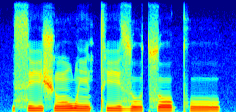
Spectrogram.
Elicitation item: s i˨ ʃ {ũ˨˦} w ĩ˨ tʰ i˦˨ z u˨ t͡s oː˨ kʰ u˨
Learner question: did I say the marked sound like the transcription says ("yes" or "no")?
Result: yes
